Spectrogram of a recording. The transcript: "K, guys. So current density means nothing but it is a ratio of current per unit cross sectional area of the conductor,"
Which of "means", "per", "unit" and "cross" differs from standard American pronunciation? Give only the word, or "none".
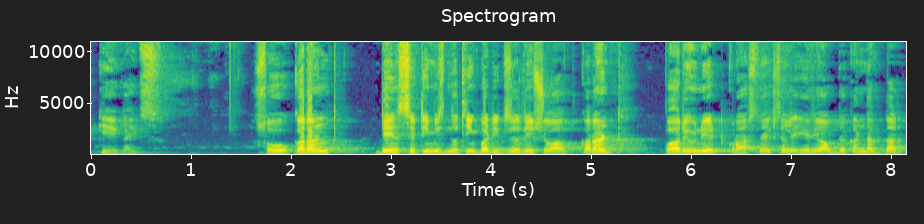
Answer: means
